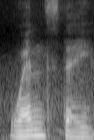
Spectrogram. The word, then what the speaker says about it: Wednesday: d and the e so the d and the e they are silent you write them when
